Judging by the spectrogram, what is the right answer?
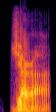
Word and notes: jarrah: American English

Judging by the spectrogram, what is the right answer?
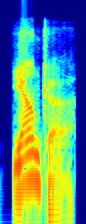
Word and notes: younker: British English

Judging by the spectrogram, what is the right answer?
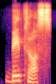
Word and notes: bathos: Indian

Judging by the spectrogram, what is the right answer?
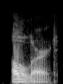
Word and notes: alert: American English

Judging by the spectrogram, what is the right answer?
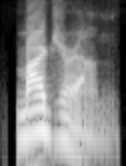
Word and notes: marjoram: American English

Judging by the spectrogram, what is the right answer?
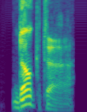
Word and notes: Dr: British English

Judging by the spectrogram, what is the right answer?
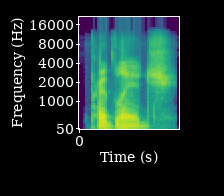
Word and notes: privilege: American English

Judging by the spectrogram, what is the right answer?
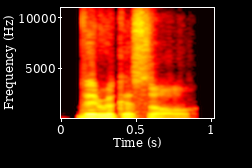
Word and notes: varicocele: British English

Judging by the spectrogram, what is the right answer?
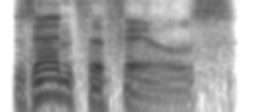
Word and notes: xanthophylls: British English

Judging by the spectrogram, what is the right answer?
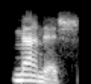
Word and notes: mannish: Indian

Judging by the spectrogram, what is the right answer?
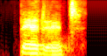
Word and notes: pedate: Indian

